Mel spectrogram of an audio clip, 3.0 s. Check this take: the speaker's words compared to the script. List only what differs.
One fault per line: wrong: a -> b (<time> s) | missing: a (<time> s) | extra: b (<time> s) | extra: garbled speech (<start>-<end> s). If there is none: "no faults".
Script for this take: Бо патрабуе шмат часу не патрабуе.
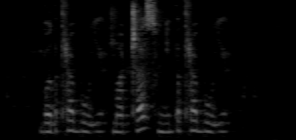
no faults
